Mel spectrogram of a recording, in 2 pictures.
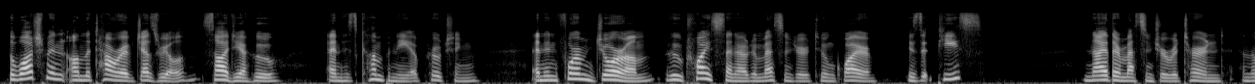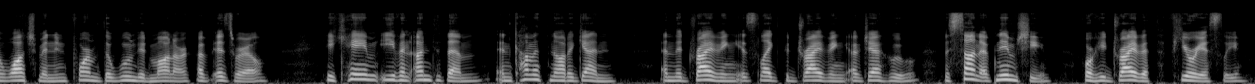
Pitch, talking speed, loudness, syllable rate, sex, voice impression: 175 Hz, 155 wpm, -21 LUFS, 5.0 syllables/s, female, slightly feminine, adult-like, intellectual, slightly calm, reassuring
